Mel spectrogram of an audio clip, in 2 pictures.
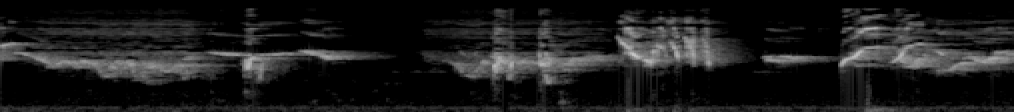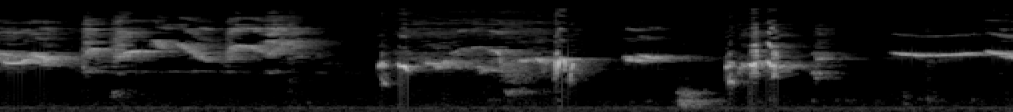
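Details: Oriental magpie-robin, called kacer, singing continuously with its tail fanned, recorded as a lure: clean sequence of warbled whistles, buzzy chatters and rising slurred notes separated by brief pauses, no other clear sounds.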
